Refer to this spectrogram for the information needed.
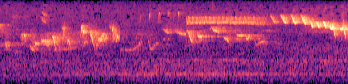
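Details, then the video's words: Chirping of birds with varied whistled slides and scratchy notes, followed by long thin high tones and a rapid stuttering trill near the end, against a steady faint background hum. "Beautiful Bird chirping sound"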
